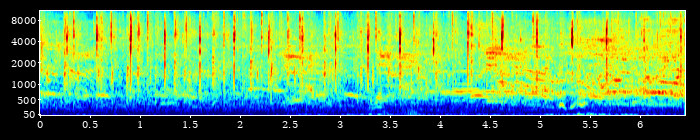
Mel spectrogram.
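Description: Auction crowd at a Mecum collector car sale in Indianapolis applauding and cheering during bidding, a steady rippling wash of claps and voices that swells slightly louder toward the end.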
